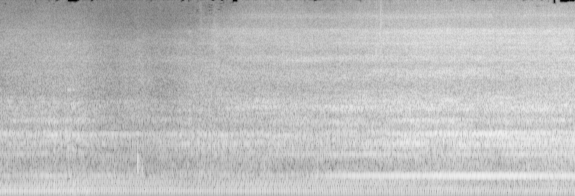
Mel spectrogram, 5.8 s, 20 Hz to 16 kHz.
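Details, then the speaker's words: 1999 Toyota Corolla 1.8, engine still cold, idling then in gear: steady knock about four times a second, more knock-like at lower engine speed, stopping when the wheels turn; power steering pump pulley knocking. "there it is yeah it sounds a little more like a knock when the engine's slower so I I put it in gear you can tell when the wheels turned the noise stops after a while starts to sound like a knock the engine's still too cold so"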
